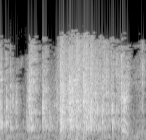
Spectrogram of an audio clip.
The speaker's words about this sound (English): Smash the lock with your spade, Jupiter. It's old and rusty enough. I must see what's inside. Yeah, that's done it.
